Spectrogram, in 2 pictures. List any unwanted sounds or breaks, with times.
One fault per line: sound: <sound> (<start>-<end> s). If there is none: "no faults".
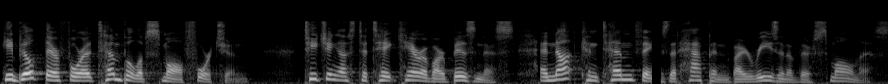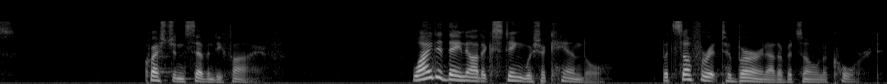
sound: dropout (6.5-6.6 s)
